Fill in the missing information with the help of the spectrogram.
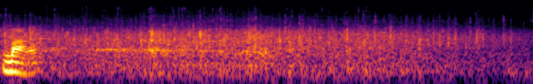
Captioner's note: cheering and applause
